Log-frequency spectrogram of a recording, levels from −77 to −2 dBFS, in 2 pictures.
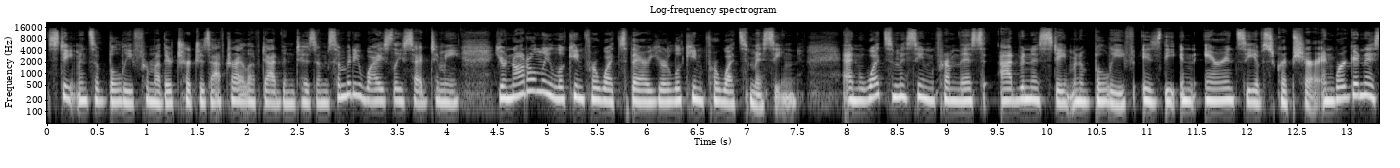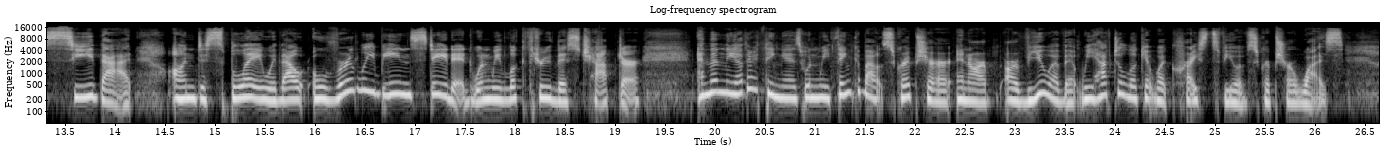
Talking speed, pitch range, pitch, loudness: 195 wpm, 185-245 Hz, 210 Hz, -18 LUFS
